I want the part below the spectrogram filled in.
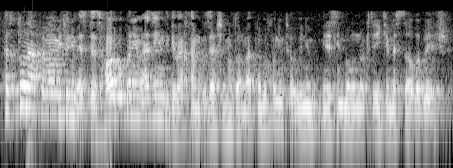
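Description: A man teaching a class on religious law, reasoning aloud and working through examples. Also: mid-range voice. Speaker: seminary teacher. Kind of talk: jurisprudence class lecture. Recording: echoey classroom, lo-fi, faint noise.

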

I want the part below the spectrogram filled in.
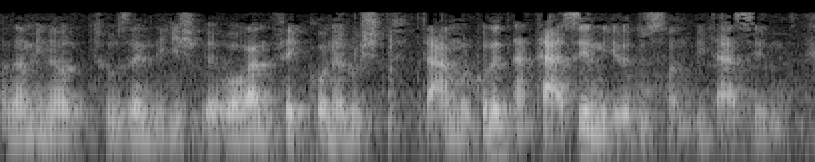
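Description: A man's voice: on the low side, fairly even intonation, a little hiss or hum. Man lecturing in a roomy, muffled recording. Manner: explains texts, then pushes up sharply to stress questions. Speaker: religious law teacher. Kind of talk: classroom lecture.

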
